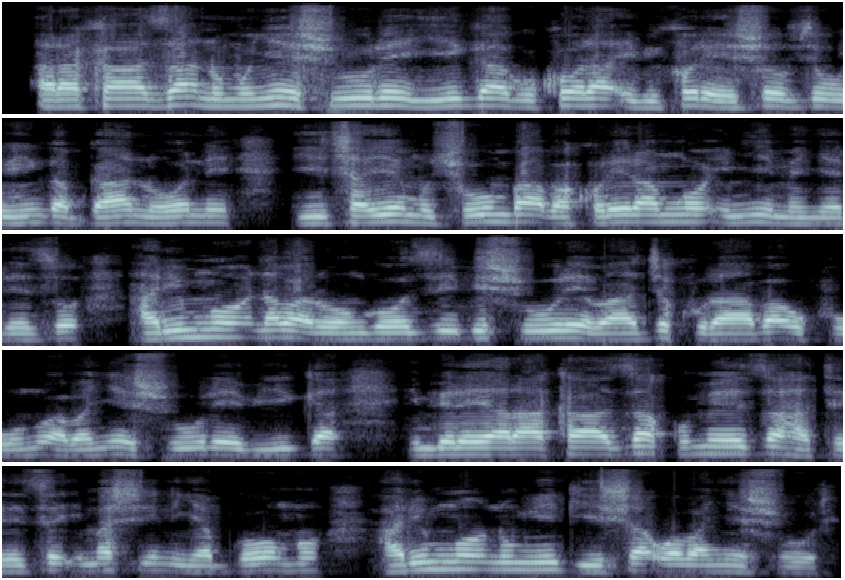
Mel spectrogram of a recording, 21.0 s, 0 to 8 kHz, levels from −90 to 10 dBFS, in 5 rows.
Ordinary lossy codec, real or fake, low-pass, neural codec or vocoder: AAC, 32 kbps; real; 7.2 kHz; none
